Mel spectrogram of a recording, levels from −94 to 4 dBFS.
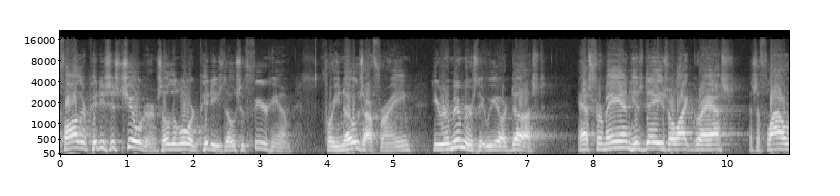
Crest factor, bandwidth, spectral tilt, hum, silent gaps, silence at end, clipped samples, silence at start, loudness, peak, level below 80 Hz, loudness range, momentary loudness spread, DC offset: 10 dB; 16.5 kHz; -6 dB/octave; none; none; 0 s; under 0.1%; 0 s; -10 LUFS; 0 dBFS; -50 dBFS; 3 LU; 13 LU; under 0.1%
